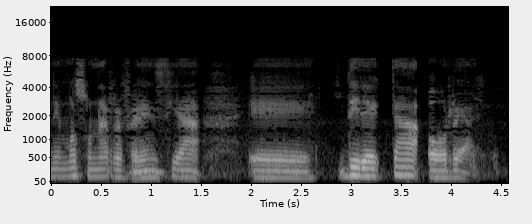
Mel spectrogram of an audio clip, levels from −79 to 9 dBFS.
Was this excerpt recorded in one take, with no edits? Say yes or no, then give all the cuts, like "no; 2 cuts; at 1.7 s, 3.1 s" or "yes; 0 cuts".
yes; 0 cuts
